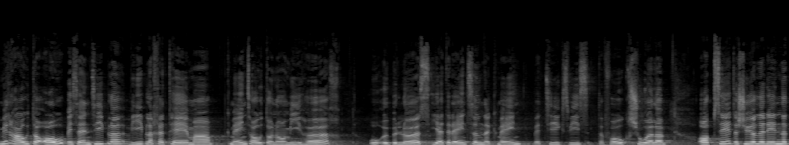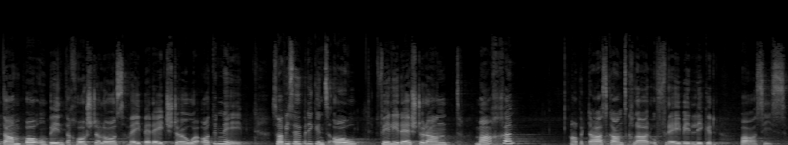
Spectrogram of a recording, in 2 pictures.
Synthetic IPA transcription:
mɪːɾɦɑʊtəʔɔwbɪsɛnziːbləʋiːbləχətʰeːmɑːkmɛɪnsɔwtonɔmiːɦøːχ | ʔʊʔʏbəɾløːsjedəɾɛɪnt͡sl̩nəkmɛɪntb̥et͡siːɪksʋiːsd̥əfɔlksʃuələ | ʔɔpsɪdəʃyələɾɪnːətɑmpɔʔʊbɪnd̪əχɔʃtəloːsʋɛɪbɛɾɛɪtʃtɛwəʔɔd̥̪ənɪː | soːʋisʏbɾɪɡənsowfɪliɾɛʃtɔɾɑnt | mɑχə | ɑb̥əɾd̥ɑːsɡ̥ɑnt͡skʰlɑːɾuffɾɛɪʋɪlːɪɡəɾb̥ɑ̰ːsis

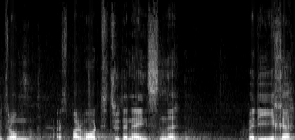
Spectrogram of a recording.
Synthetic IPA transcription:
d̥ɾʊmə̰spʰɑːɾvɔɾtt͡sudenɛɪnt͡sl̩nə | b̥ɛʁiːχə

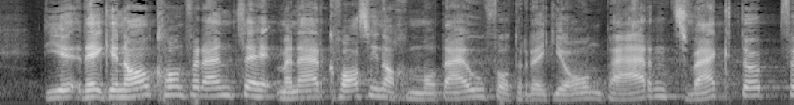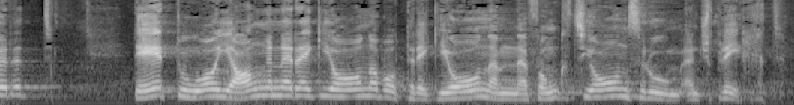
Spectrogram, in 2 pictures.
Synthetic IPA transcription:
d̥iəɾɛɡjonɑːlkʰɔnfəɾænt͡səhɛtmənæːɾkʰwɑːsinɑχəmːɔd̪ælfɔd̪ərːɛɡjoːnbæːɾnt͡sʋæktœpfəɾət | d̥ɛːtːuːoiɑŋərnəɾɛɡioːnəʋot̪rɛɡioːnəmənəfʊŋkt͡sjoːnsruːmɛ̰nt̪ʃprɪχt

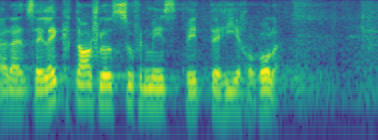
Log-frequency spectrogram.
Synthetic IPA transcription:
æɾəsɛlɛkχt̪ɑːʃlɵslfəɾmɪsb̥ɪt̪ːəɦiːəχɔhɔlə̰

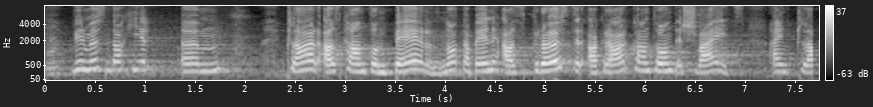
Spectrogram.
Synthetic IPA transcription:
viːɐɾmʏsn̩dɔxhiːɐ | ʔɛːm | klaːɾa̰lskʰantoːnbɛɾnːɔːtabɛnəʔalsɡ̥ɾøːstəɾʔaɡɾaːɾkʰantoːndɛːʃv̥aɪt͡s | ʔaɪnkla

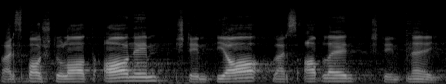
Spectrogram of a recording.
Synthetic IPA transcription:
ʋæːɾspɔʃtulɑːt̪ɑːnɪmtʃtɪmtjɑːvæːɾsɑb̥lɛːntʃtɪmtnɛɪ

